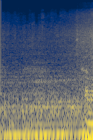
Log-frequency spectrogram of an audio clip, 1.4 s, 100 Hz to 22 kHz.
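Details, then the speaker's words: Ford Bronco with its Fox 3.0 shocks swapped back to the factory shocks: a low, even road rumble over the bump with no knock or clunk. This points the earlier noise to the Fox shocks themselves. "现在换了原厂的避震了，完全没有任何的异响。"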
